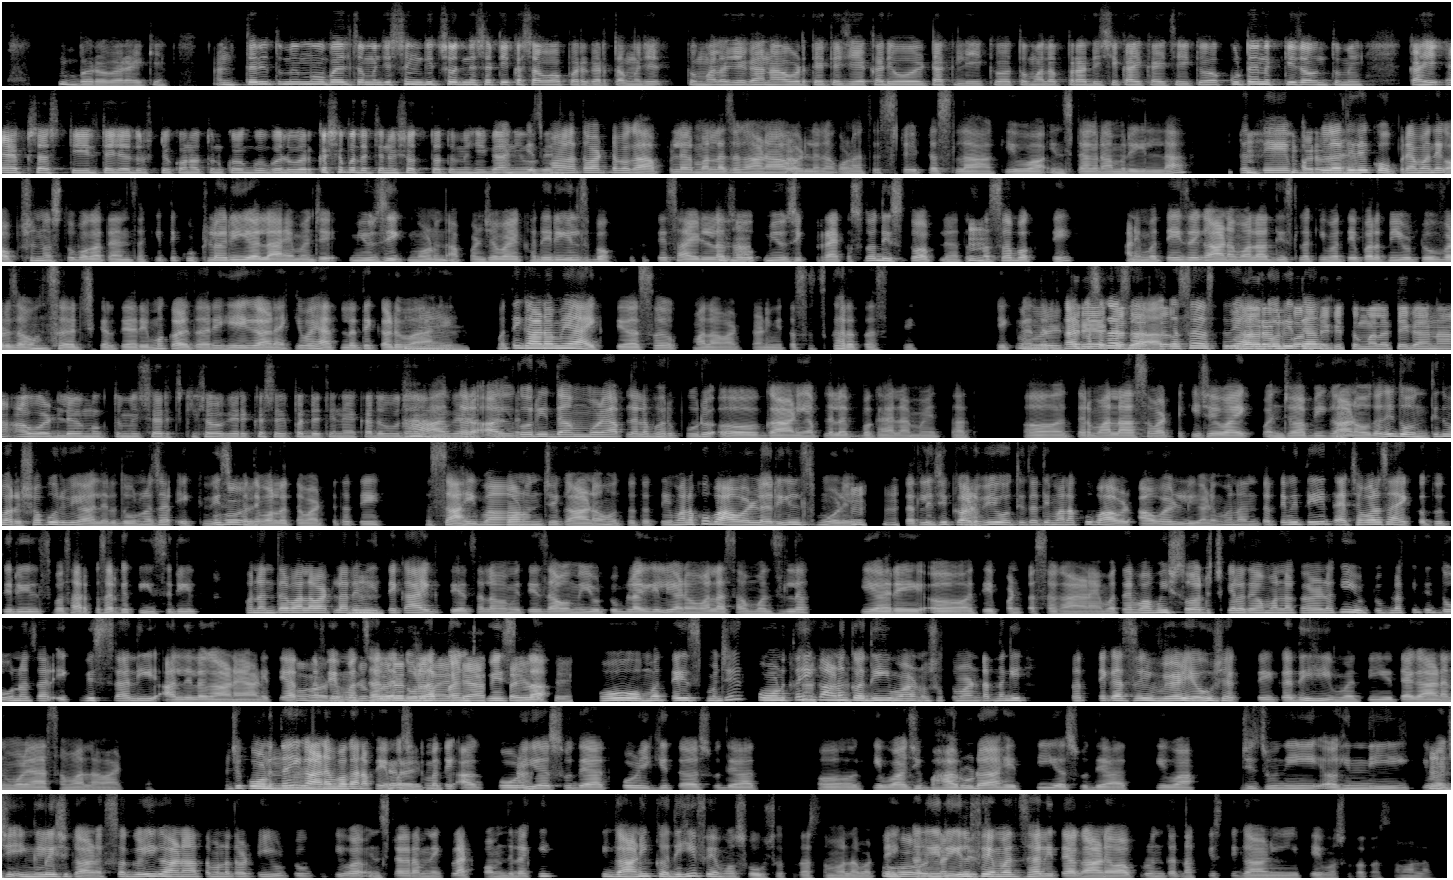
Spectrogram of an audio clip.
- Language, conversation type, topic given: Marathi, podcast, मोबाईलमुळे संगीत शोधण्याचा अनुभव बदलला का?
- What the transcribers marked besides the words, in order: tapping; in English: "स्टेटसला"; chuckle; in English: "ऑप्शन"; in English: "रिअल"; in English: "म्युझिक"; in English: "साइडला"; in English: "म्युझिक ट्रॅक"; laughing while speaking: "परत मी YouTubeवर जाऊन सर्च करते"; in English: "सर्च"; in English: "अल्गोरिथम"; in English: "सर्च"; in English: "अल्गोरिदममुळे"; chuckle; in English: "सर्च"; in English: "फेमस"; chuckle; in English: "प्लॅटफॉर्म"; in English: "फेमस"; in English: "फेमस"; in English: "फेमस"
